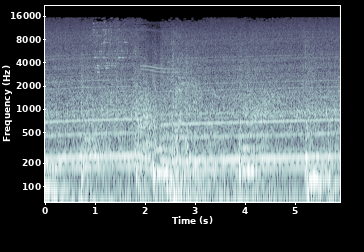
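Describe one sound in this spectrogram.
Tyres squeal on the road.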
